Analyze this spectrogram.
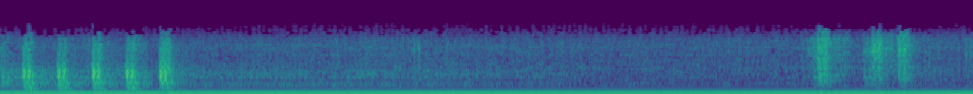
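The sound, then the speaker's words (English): Knocking on the front door of a house: five quick, evenly spaced raps, a long quiet pause, then three more knocks, with no voices. “I calmly walked to the front door. I could feel the bulge of Ralph's gun under my jacket. I took a deep breath and knocked.”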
